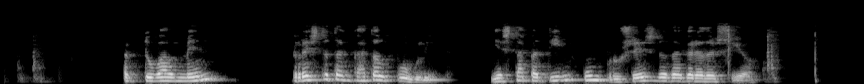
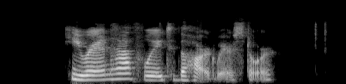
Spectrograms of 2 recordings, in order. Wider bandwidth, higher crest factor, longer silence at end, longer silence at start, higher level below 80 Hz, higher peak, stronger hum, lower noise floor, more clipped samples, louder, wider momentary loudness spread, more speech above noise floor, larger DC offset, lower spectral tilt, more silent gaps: second, 6.4 kHz vs 7.6 kHz; about the same, 16 dB vs 18 dB; first, 0.9 s vs 0.75 s; first, 1.25 s vs 0.65 s; first, -56 dBFS vs -62 dBFS; about the same, -2 dBFS vs 0 dBFS; neither; first, -87 dBFS vs -83 dBFS; neither; about the same, -16 LUFS vs -16 LUFS; about the same, 10 LU vs 11 LU; first, 72 dB vs 68 dB; neither; first, -8.5 dB/octave vs -4.5 dB/octave; neither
